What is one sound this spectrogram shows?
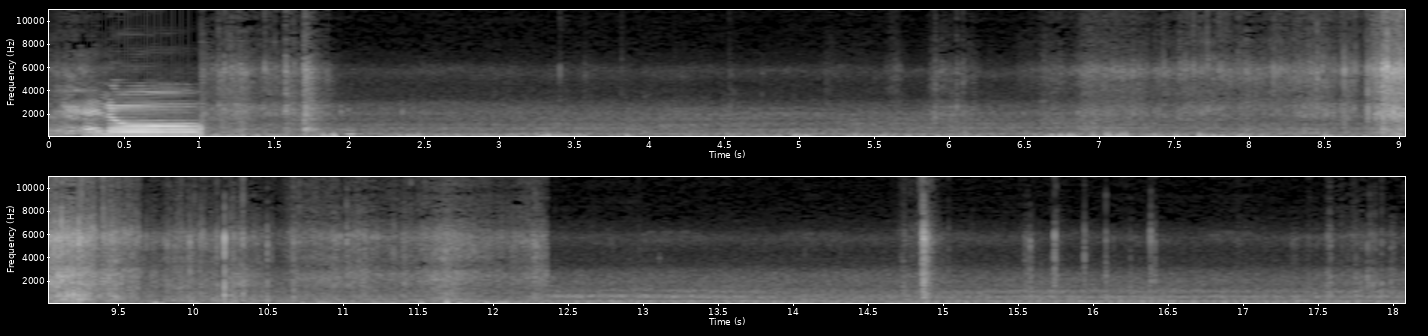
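Plastic snack bags rustle and crinkle.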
